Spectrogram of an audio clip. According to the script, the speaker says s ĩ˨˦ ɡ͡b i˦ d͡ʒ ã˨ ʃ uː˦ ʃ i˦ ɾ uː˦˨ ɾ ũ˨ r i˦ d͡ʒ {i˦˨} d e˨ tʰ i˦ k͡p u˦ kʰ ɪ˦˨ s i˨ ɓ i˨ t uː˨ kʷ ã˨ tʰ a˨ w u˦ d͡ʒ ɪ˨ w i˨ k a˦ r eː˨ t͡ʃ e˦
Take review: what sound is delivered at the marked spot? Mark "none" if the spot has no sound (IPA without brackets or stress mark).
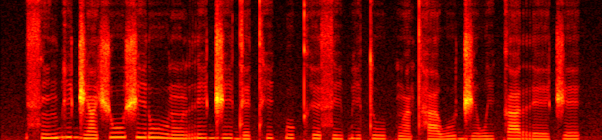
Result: i˦˨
